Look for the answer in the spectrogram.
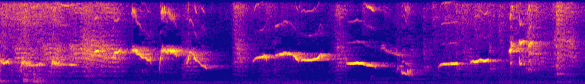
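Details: Oriental magpie-robin, a forest bird's song used to coax a silent magpie-robin into singing: varied clear whistles and slurred notes, some rising and some falling, in quick short phrases with brief pauses, over a faint steady hum.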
